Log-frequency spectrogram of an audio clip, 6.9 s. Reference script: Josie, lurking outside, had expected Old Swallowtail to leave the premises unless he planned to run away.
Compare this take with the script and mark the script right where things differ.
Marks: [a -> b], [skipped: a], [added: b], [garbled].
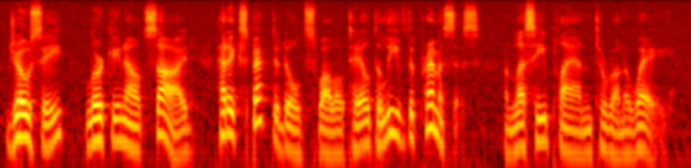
Josie, lurking outside, had expected Old Swallowtail to leave the premises unless he planned to run away.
